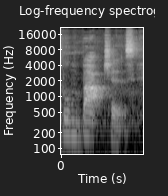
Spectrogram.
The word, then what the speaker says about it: bombachas: range specifically our globetrotting boom batches that's how you pronounce it it's an argentinian word i fell in love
